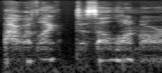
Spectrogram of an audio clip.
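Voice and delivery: mock ASMR sales whisper. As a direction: whisper it right into the mic. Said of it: "Some A S M R".

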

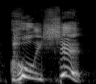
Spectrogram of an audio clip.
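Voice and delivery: high-pitched, hammed-up shock; mock astonishment. Host voicing everyone in Italy spotting Isabella, mock astonished. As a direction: imitate a stunned crowd, pitch jumping up. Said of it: "everyone in Italy thinks".

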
